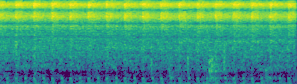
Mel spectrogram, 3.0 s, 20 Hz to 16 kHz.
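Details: Elmer's #33 model mill steam engine run on compressed air at about 20 PSI via regulator, first test run after final assembly; steady chuffing about three beats a second over constant airy hiss; air leaking at cylinder head and packing nuts.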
